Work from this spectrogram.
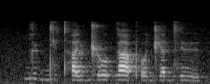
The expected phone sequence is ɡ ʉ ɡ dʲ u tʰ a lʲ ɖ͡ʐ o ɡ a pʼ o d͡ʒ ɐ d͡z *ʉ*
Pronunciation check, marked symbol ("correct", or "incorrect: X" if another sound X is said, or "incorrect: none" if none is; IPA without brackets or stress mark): incorrect: ɨ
